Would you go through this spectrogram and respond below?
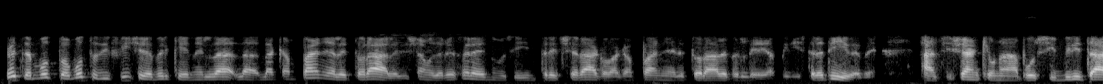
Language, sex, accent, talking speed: Italian, male, native, 160 wpm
